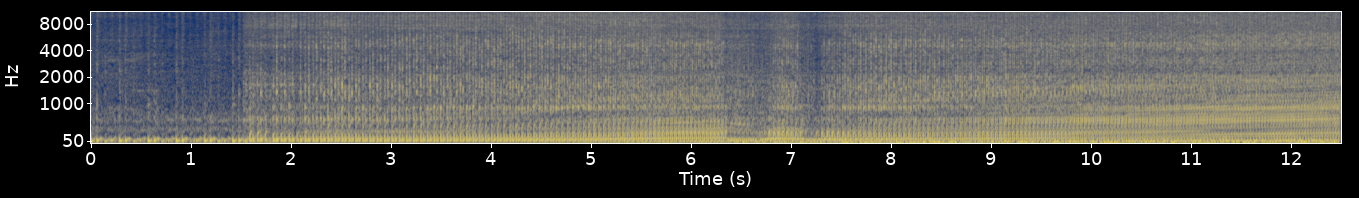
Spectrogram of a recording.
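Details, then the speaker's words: 1997 Harley-Davidson Fatboy Evo V-twin with new Dyna 2000i ignition, riding at light throttle: ragged spits and pops back through the carb; intake manifold leak left unrepaired. "see here it's still spitting and popping back through the carb there at light throttle"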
